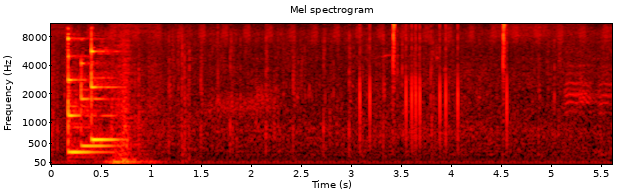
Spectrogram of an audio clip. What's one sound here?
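Footsteps patter quickly on a paved path.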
